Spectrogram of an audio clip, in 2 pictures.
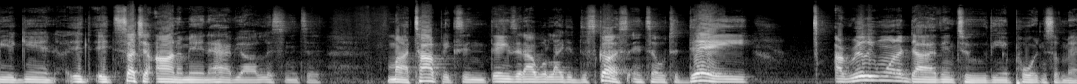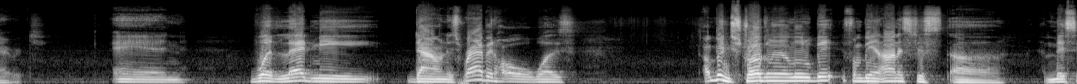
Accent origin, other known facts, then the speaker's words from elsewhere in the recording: New York, United States; I grew up in New York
